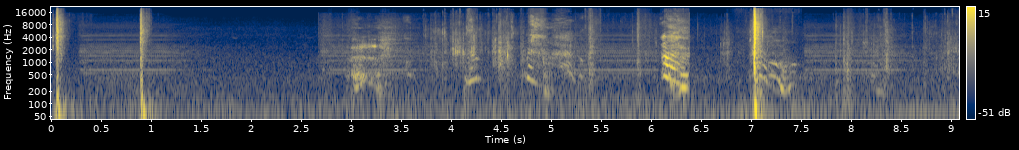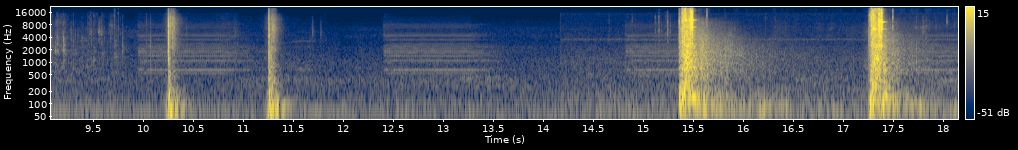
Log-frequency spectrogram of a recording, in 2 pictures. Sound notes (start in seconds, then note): 0.0 alarm blaring; 0.3 fighters moaning; 2.6 alarm blaring; 15.7 gun firing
